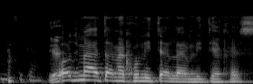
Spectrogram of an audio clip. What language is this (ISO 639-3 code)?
heb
